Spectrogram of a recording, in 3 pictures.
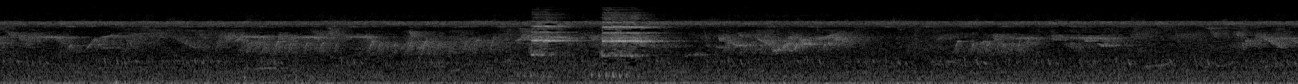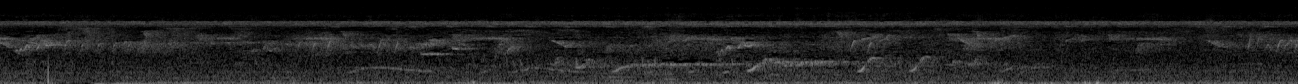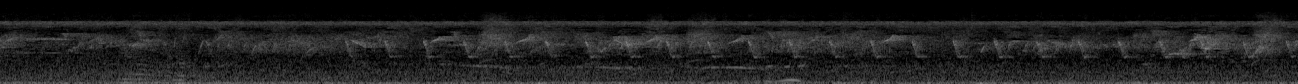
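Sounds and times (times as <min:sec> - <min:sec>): birds chirping: 0:00.0 - 0:38.8
insects buzzing: 0:00.0 - 0:38.9
whistled bird calls: 0:05.2 - 0:06.7.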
